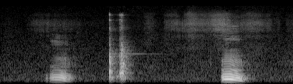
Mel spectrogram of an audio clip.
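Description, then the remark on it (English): Two quick glass clinks ring out in a toast between short voiced murmurs, followed by a faint airy slurp as someone sips bourbon from a glass and then lets out an appreciative hum. “So, cheers. Go ahead and sip this bad boy.”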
